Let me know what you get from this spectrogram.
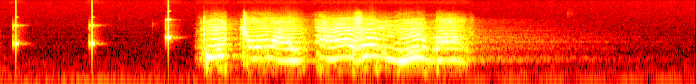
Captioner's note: distorted vocals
